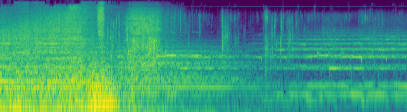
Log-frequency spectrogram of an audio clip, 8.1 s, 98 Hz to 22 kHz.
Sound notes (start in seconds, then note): 1.9 knife slashes; 2.0 blood squelches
